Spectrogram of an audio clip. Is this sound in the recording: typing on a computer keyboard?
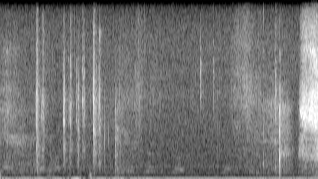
yes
